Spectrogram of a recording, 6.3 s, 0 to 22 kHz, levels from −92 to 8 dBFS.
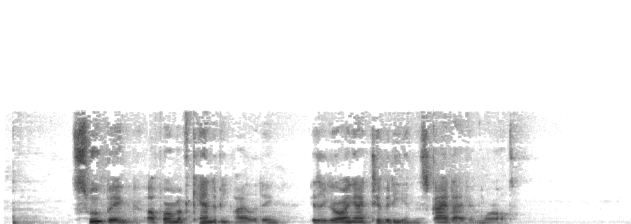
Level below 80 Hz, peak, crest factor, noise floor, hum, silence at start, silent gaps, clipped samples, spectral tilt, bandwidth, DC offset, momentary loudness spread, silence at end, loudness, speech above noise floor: -60 dBFS; -2 dBFS; 18 dB; -81 dBFS; none; 0.15 s; none; under 0.1%; -4 dB/octave; 11.5 kHz; under 0.1%; 16 LU; 1.2 s; -17 LUFS; 63 dB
